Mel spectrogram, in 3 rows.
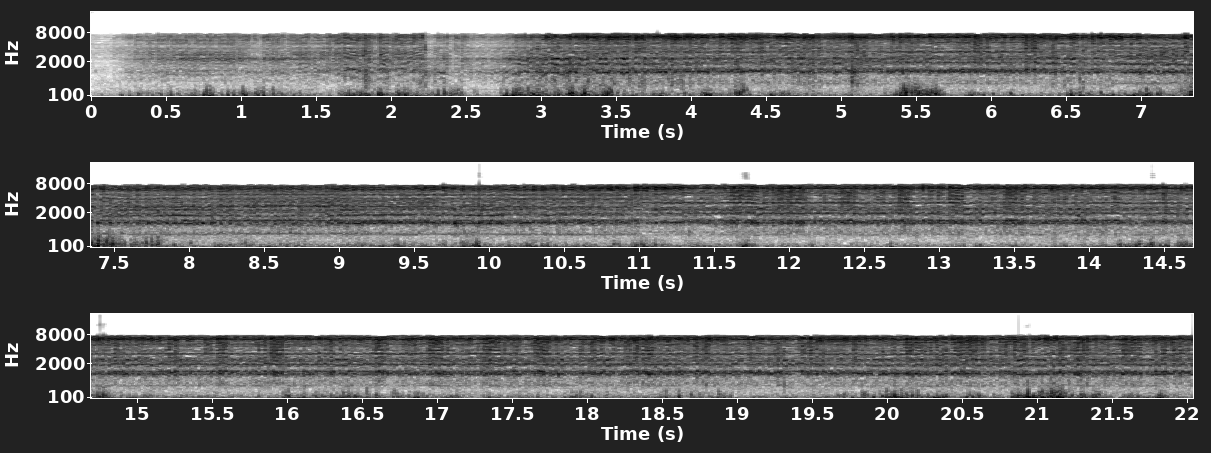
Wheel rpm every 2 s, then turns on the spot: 60, 120, 170, 160, 160, 170, 170, 170, 170, 170, 160.
none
